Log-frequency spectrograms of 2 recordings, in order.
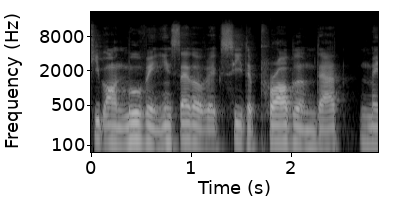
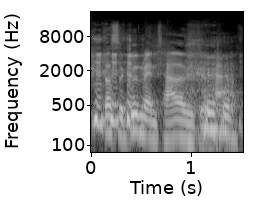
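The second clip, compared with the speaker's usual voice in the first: "mentality" said louder as a correction; corrected repeat; 3 semitones higher, 7 dB louder than usual. Real, not acted. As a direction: restate "mentality" louder after the slip. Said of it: "Sorry. Yeah".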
